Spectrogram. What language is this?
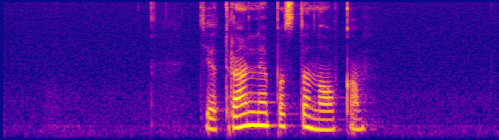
Russian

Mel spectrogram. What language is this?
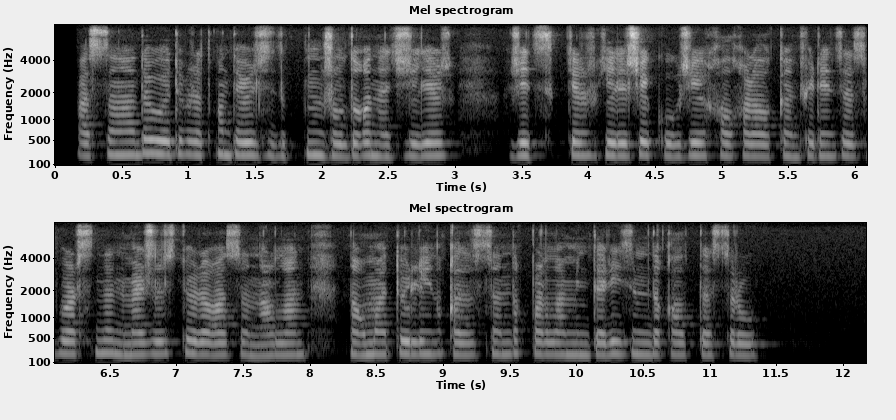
Kazakh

